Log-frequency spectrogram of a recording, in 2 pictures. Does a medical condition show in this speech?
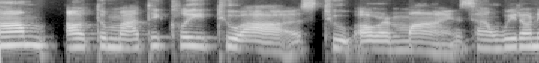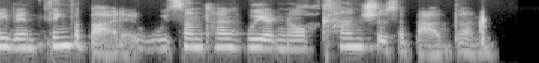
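No.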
